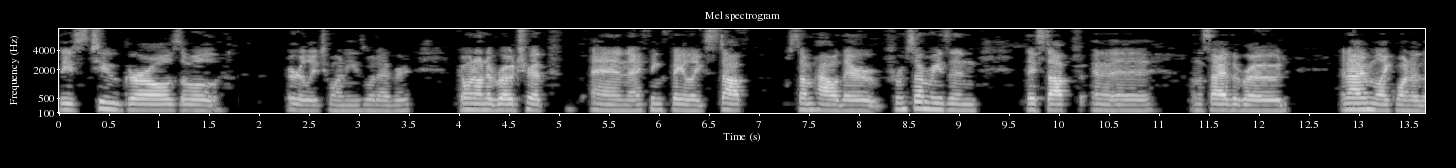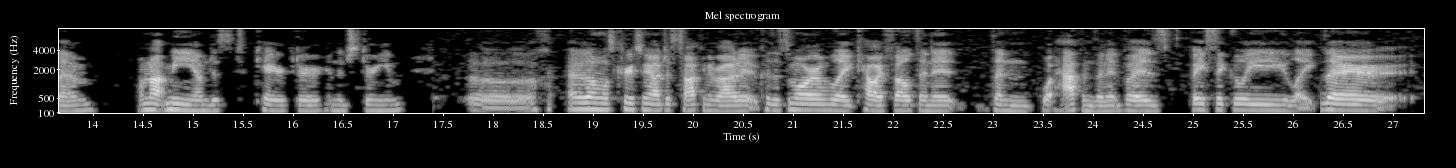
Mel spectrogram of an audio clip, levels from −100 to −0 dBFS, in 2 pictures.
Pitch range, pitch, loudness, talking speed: 145-170 Hz, 160 Hz, -22 LUFS, 170 wpm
